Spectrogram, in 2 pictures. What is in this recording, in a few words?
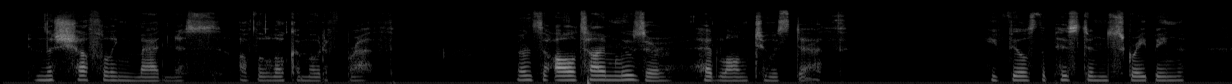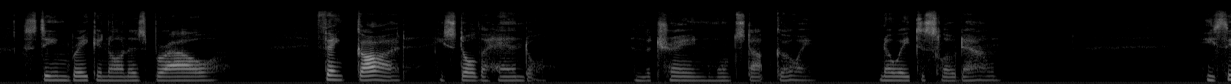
dramatic reading, F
